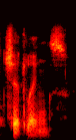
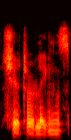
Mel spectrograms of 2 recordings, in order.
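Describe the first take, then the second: First: "chitlings" squeezed to two syllables, chit-lings; real pronunciation. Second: "chitterlings" with all three syllables, chit-ter-lings; spelling pronunciation. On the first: Correcting the mod, saying "chitlings" as it is really said. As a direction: say "chitlings" the way people actually say it. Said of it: "it's actually called chitlings". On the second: Correcting the mod on the dish's name, saying "chitterlings" as spelt. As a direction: read "chitterlings" as spelt, each syllable sounded. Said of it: "it's spelt chitterlings". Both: Shown as a demonstration.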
